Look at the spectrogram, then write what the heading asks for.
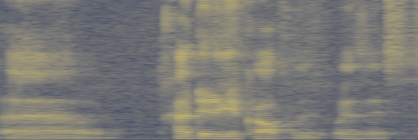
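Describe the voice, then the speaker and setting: A man's voice: mid-range voice, very animated, creaky, slight background noise. Hesitant man interviewing. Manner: halting, many fillers, apologetic. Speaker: interviewer and channel host. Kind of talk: casual interview in non-native English. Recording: echoey room with faint ambience.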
